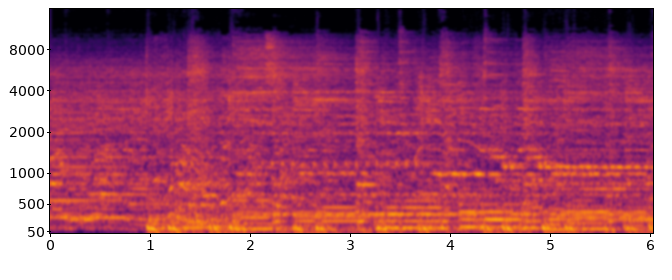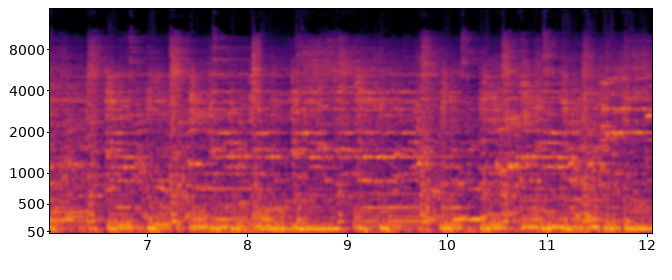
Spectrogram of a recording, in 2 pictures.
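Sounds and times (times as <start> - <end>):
drum kit: 0.0 - 12.0
electric guitar: 0.0 - 12.0
keyboards: 0.0 - 12.0
low bass notes: 0.9 - 12.0.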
